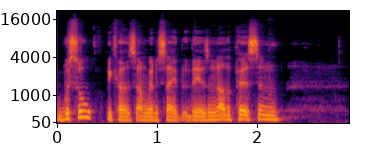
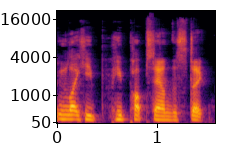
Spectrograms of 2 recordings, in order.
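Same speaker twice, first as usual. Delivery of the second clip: normal talking voice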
